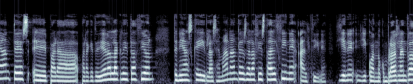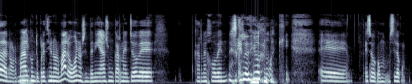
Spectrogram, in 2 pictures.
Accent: San Vicente del Raspeig, Valencian Community, Spain; also born or lived in Alicante; nosotros somos de Alicante, pero yo he ido al cole y tal en San Vicente, yo he ido desde pequeña

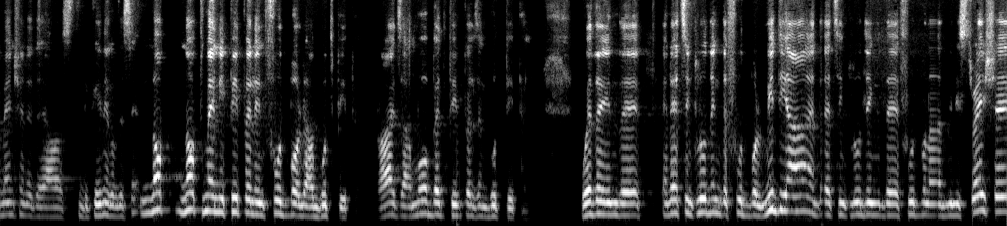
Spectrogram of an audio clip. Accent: Haifa, Haifa District, Israel; English is a second language; moved away as an adult; now in Australia; I come from Haifa, which have the famous team Maccabi Haifa, and I was part of the junior setup

